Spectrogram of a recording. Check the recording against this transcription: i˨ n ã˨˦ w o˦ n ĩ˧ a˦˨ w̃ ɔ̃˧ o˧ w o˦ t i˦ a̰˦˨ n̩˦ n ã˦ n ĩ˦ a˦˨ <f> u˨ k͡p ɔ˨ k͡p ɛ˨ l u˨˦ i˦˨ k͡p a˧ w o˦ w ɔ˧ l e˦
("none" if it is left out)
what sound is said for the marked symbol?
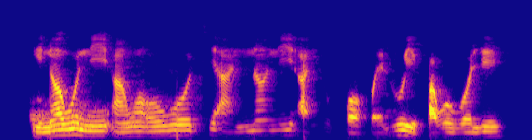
ʃ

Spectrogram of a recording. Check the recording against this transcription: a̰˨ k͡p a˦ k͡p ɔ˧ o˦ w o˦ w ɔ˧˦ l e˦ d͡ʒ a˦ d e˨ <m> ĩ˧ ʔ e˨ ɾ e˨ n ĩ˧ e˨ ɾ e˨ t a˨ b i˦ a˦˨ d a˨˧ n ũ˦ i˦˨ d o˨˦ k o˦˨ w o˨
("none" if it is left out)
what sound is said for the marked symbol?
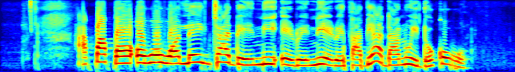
n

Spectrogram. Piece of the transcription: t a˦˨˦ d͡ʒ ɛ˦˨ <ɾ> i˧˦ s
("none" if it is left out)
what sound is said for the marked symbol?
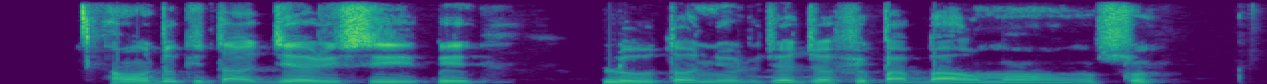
ɾ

